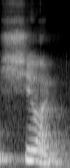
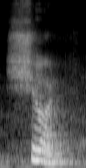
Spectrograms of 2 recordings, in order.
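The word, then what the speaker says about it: shirt: आपको र प्रोनाउंस करना ही नहीं है। आपको क्या पढ़ना है? शर्ट। शर्ट। शर्ट का मतलब क्या होता है हिंदी में?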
